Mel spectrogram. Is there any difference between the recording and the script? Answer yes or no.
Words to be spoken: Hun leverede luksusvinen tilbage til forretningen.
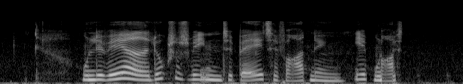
yes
